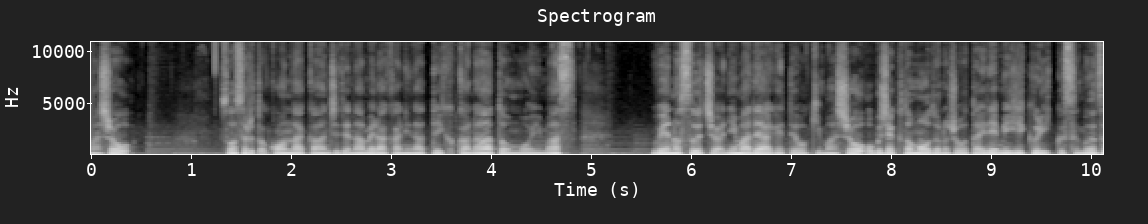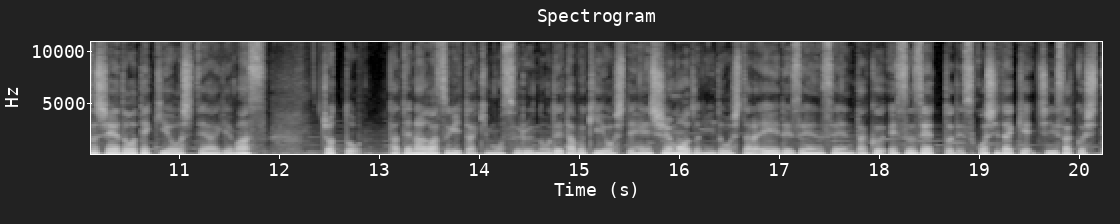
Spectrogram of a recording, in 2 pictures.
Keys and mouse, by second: 0.7-1.2 middle drag, 2.0 middle click, 3.3 click, 3.9 click, 5.4 click, 7.2-7.5 middle drag, 8.9 click, 10.1 middle drag, 11.9-12.6 middle drag, 13.2-14.1 middle drag, 14.2 click, 14.9 Tab, 16.7 a, 17.7 s, 18.1 z, 20.1 click.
